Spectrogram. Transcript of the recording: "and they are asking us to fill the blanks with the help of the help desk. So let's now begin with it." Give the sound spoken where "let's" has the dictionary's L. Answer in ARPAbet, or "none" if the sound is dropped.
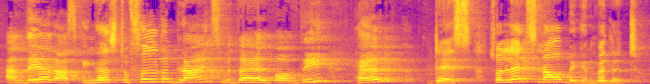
L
